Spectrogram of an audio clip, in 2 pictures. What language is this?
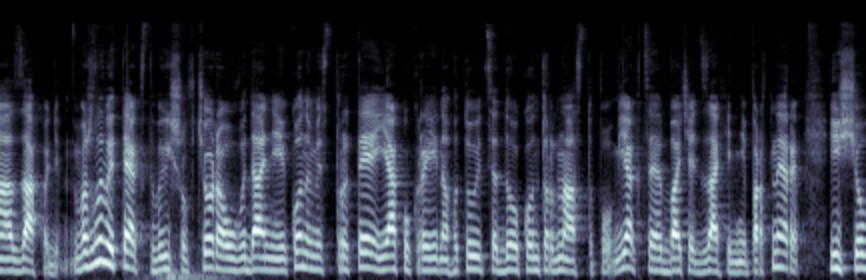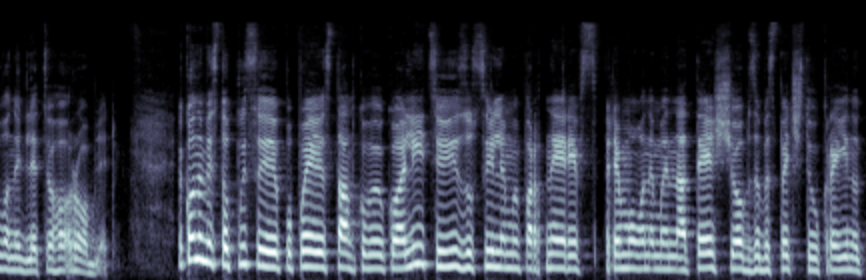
Ukrainian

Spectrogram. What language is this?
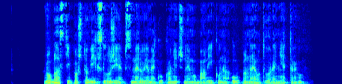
Slovak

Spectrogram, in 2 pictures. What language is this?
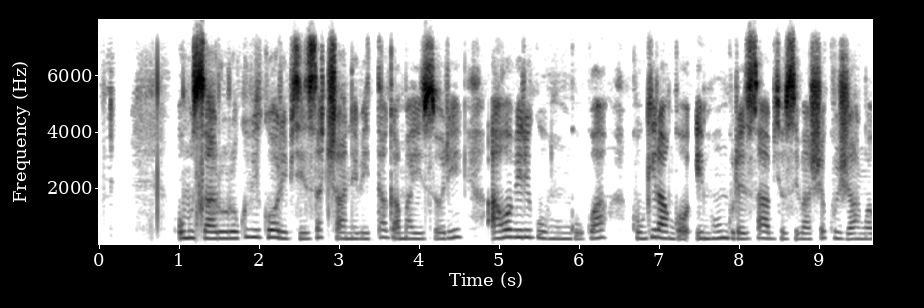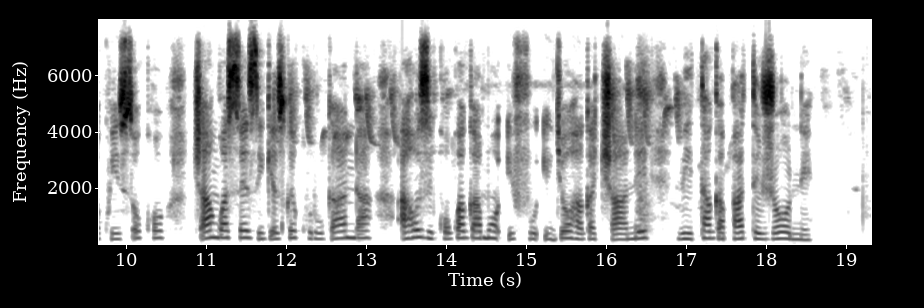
Kinyarwanda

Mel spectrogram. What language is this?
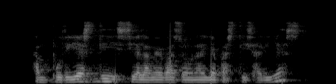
Catalan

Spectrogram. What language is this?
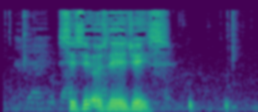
Turkish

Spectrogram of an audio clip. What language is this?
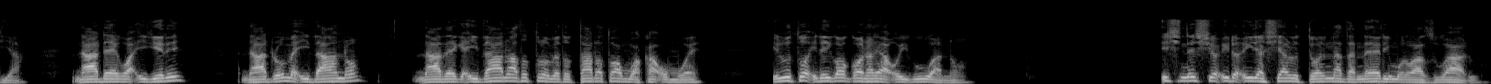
Kikuyu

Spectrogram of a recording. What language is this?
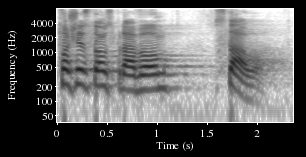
Polish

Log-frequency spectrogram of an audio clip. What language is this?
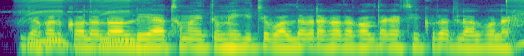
Bangla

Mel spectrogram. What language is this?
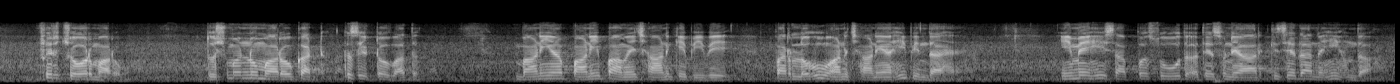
Punjabi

